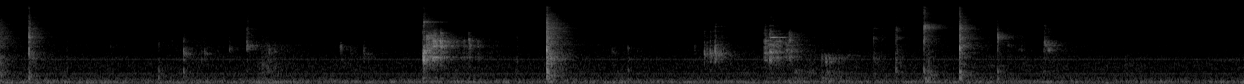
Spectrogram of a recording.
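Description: Eggs being cracked with a kitchen knife over a plastic bowl: sharp taps of the blade on the shells, scattered a second or two apart, the strongest a little after four seconds and again near five and a half.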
